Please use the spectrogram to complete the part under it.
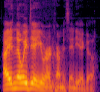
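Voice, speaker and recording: A young man with a middle-pitched voice chats as a podcast guest. He jokes freely and cuts in with quick questions, keeping the talk loose and playful. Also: sing-song, muffled recording. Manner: quick, joking, prone to interrupting. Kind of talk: casual conversation.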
